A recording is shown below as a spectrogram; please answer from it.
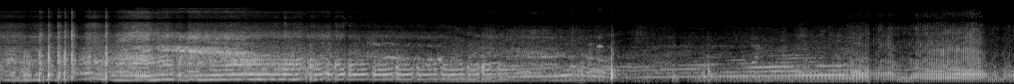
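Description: Drag-race car launching from the start line and accelerating down the strip, its engine note climbing through the gears. There are shifts about six seconds in and again near the nine-second mark, and the sound grows fainter after the first of them as the car pulls away.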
